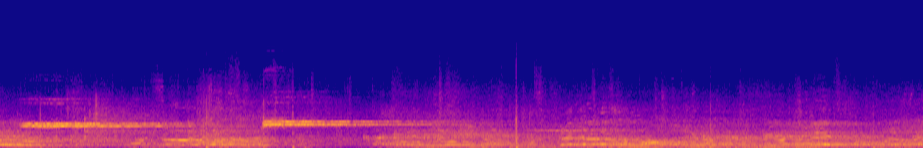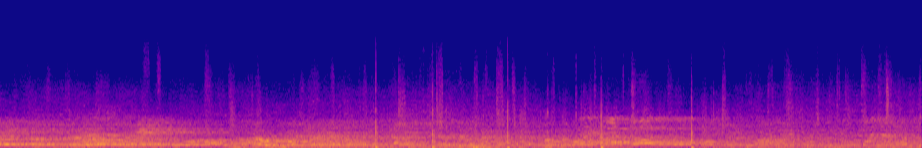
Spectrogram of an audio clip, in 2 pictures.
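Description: A basketball bounces on a hard court with sharp thuds.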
